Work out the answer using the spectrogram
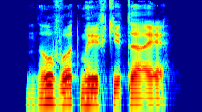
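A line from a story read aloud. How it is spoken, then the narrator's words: Relieved exhale. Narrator (Russian): С облегчением выдохнул сухопутный Федя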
